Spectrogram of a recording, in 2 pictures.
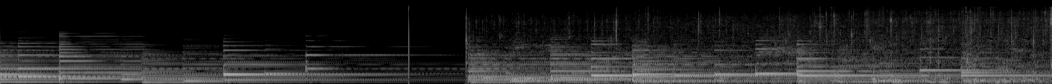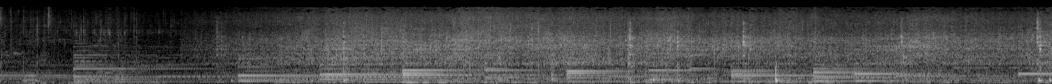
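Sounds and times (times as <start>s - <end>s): chicken sizzling in hot oil: 4.7s - 21.0s.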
